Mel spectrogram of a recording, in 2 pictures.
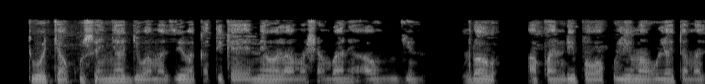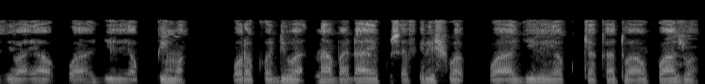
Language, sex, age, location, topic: Swahili, male, 36-49, Wajir, agriculture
